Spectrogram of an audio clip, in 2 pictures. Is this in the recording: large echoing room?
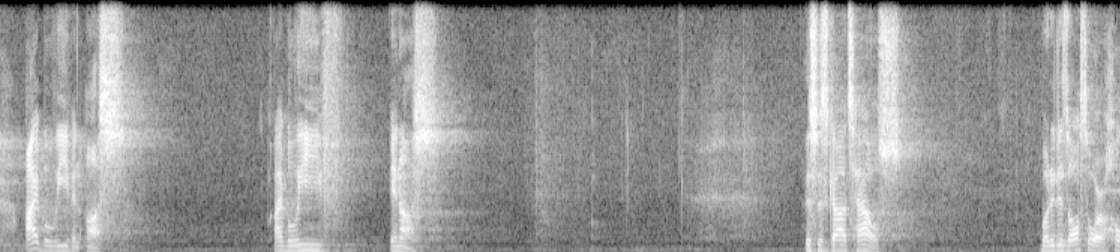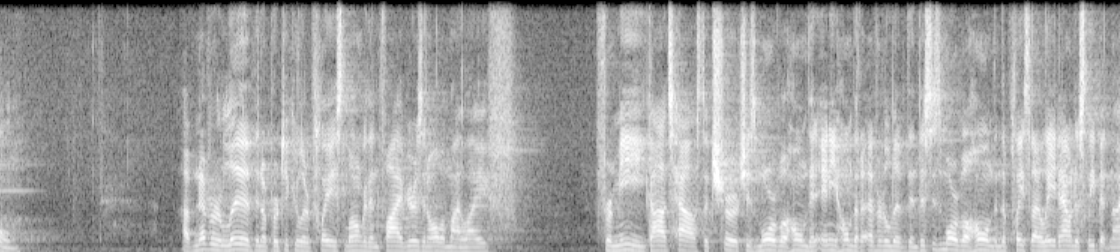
yes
